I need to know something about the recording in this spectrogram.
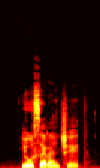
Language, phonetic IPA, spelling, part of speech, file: Hungarian, [ˈjoːsɛrɛnt͡ʃeːt], jó szerencsét, phrase, Hu-jó szerencsét.ogg
- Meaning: good luck! (the traditional greeting of Hungarian coalminers)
